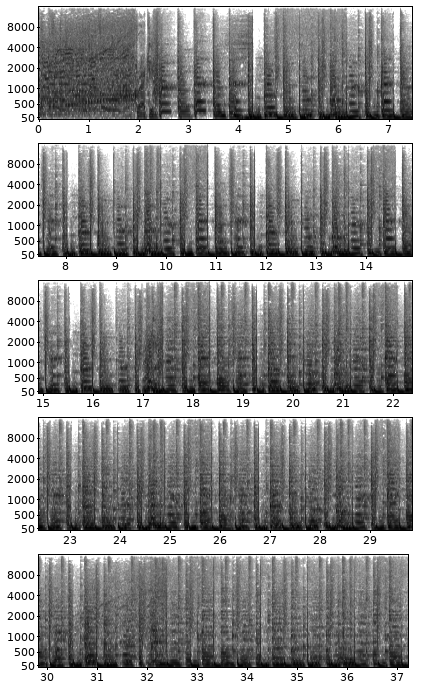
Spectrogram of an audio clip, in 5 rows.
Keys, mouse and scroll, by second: 0.6 click, 1.9 right click, 2.7 click, 9.2 click, 15.1 ctrl+s, 19.2 ctrl+shift+s, 20.4 click, 21.9 ctrl+shift+s, 23.3 click, 29.4 click.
